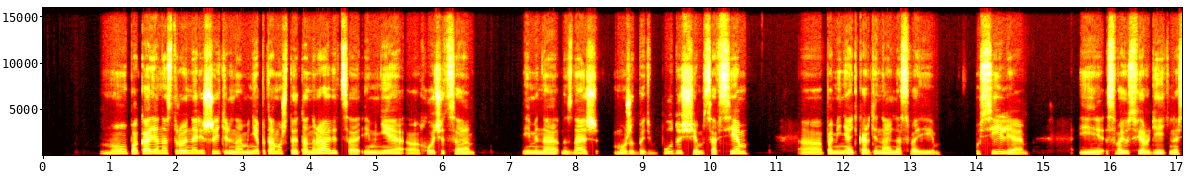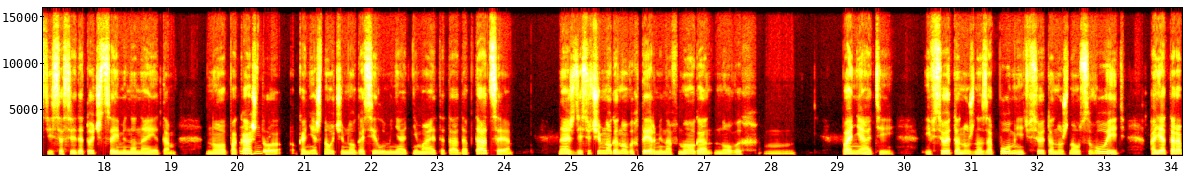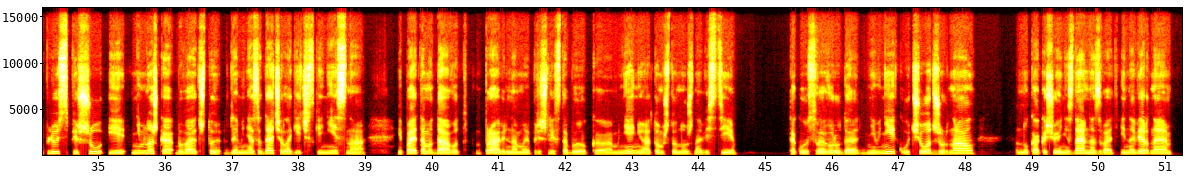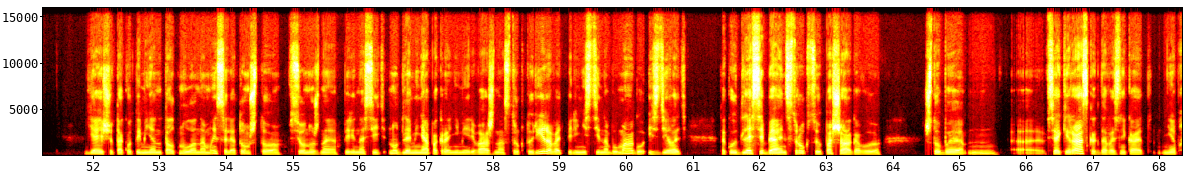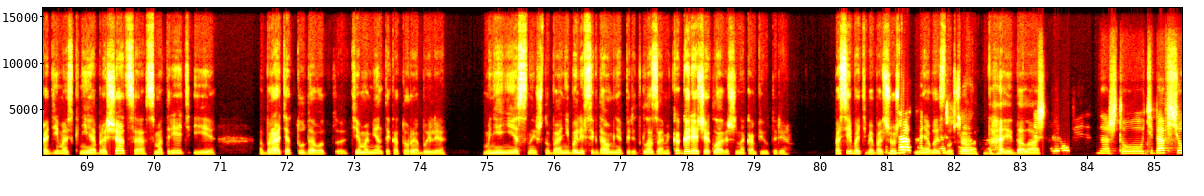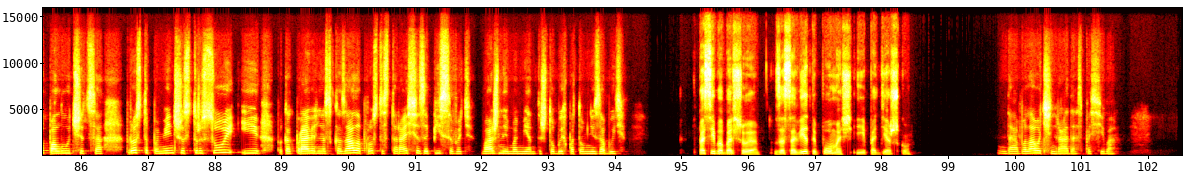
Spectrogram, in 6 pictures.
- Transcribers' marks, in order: other background noise; "Спасибо" said as "пасибо"
- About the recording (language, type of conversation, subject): Russian, advice, Как мне лучше адаптироваться к быстрым изменениям вокруг меня?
